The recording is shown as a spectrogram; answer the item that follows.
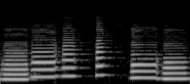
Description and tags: Non-sense sax. Recorded mono with mic over the left hand.
soprano-saxophone, soprano-sax, melody, loop, soprano, saxophone, sax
